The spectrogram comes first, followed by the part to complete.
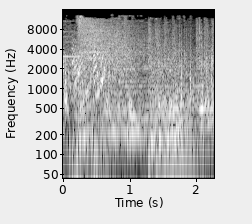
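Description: A cartoon crash effect of rock breaking, sudden at the start and trailing off in falling sweeps, over background music.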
